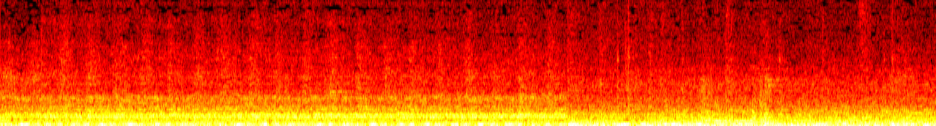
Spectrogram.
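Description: Train running with a steady engine drone; a heavier low rumble joins it about four seconds in.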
